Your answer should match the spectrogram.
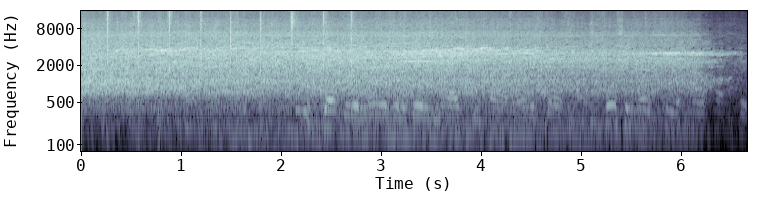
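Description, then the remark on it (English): A loud, sustained round of applause with a crowd cheering and whooping, steady for several seconds before fading out quickly at the end. “Let's go ahead and get a round of applause to all of us out here that's doing big things in the podcast world, man, because today is International Podcast Day.”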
